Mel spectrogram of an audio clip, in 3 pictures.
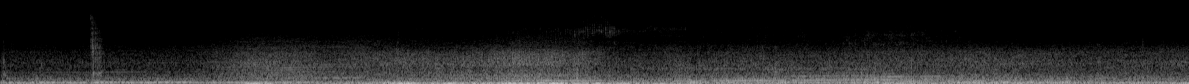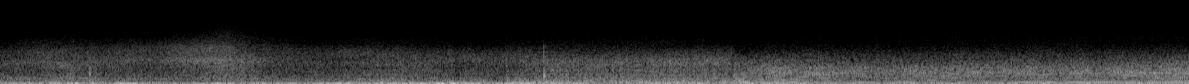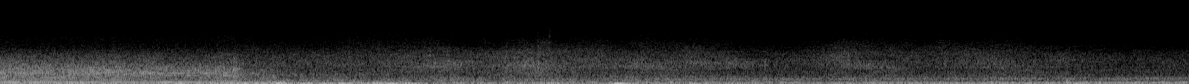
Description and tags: traffic leading to the hum of a steel grated bridge deck
The bridge is the Johnson St. Bridge in Victoria, BC, Canada, which is currently being prepped to be replaced.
